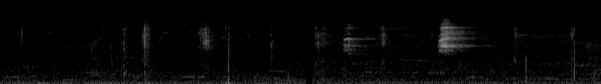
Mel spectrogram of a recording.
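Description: A bird calling twice, short high calls about three and a half and four and a half seconds in, the second louder and longer. A few faint clicks come before them.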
